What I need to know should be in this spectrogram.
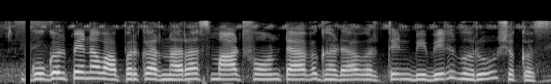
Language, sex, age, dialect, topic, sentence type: Marathi, female, 18-24, Northern Konkan, banking, statement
